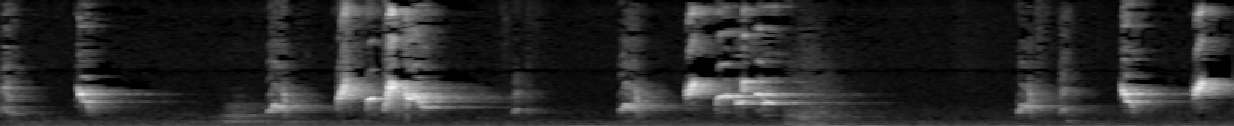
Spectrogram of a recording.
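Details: Caged red-whiskered bulbul kept in a training cage in Vietnam, singing short loud, liquid whistled phrases, some rising and falling, separated by pauses, over a low steady hum.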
